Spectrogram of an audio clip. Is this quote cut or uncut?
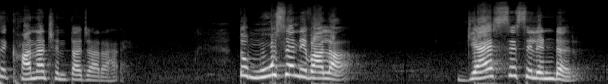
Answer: uncut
